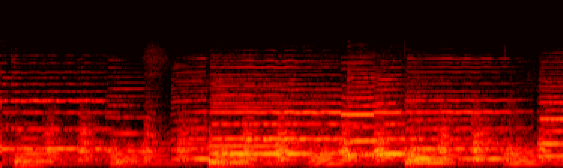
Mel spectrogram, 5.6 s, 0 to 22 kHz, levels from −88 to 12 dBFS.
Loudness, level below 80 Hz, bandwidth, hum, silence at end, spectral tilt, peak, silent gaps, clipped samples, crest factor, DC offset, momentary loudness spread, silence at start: -34 LUFS; -64 dBFS; 7.4 kHz; none; 0 s; -8.5 dB/octave; -20 dBFS; none; under 0.1%; 14 dB; under 0.1%; 11 LU; 0 s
